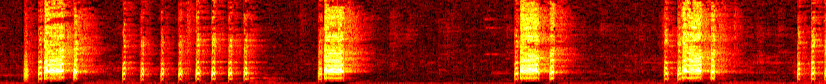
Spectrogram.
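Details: Wild red junglefowl hen searching for a mate alternates loud, hoarse squawks with runs of rapid clucks, giving about four squawks over ten seconds.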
